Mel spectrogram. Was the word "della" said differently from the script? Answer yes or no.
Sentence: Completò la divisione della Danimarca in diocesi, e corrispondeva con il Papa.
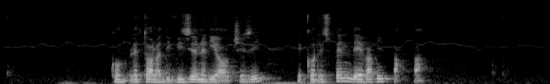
yes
